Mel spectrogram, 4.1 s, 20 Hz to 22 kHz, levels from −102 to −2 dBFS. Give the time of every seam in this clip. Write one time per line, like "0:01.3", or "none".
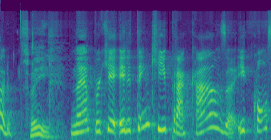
none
